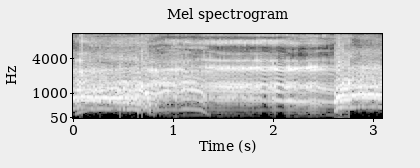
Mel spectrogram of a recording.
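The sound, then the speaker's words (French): Loud, sustained human screams and groans with wavering, sliding pitch, several voices overlapping in a continuous anguished wail that breaks off briefly and then surges again, heard far off at night from a group of people about 400-500 metres away in a forest. “Puis dans le milieu de la nuit, alors qu'on dort, tout le monde dort, on entend au loin des cris.”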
